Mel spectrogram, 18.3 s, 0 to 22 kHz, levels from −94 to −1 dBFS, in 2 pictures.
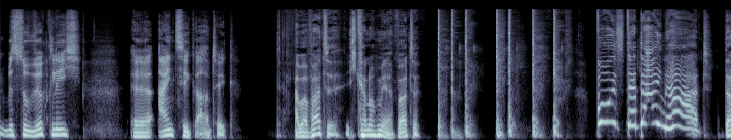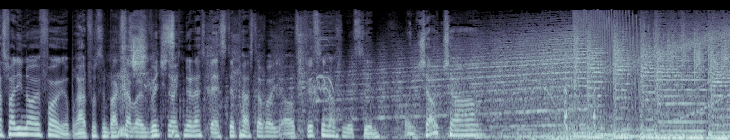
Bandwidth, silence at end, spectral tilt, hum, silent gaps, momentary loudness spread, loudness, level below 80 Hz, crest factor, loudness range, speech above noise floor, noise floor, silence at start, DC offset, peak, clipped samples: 17 kHz; 0 s; -4.5 dB/octave; none; 3.18-3.32 s; 11 LU; -21 LUFS; -30 dBFS; 18 dB; 5 LU; 29 dB; -50 dBFS; 0 s; under 0.1%; -4 dBFS; under 0.1%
